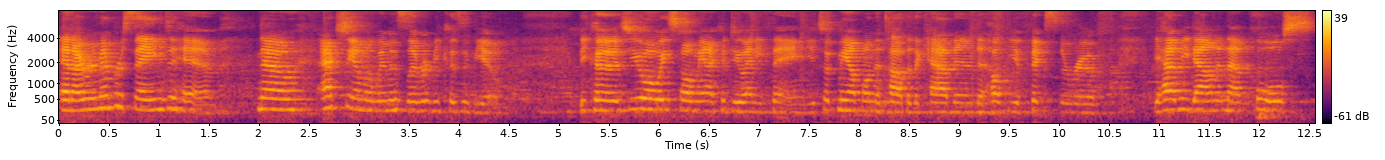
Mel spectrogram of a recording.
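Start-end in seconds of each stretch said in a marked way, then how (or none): none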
